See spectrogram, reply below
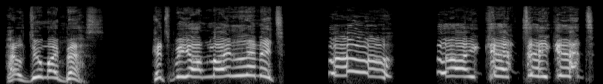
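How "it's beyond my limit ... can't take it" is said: high, agonised outcry; overwhelmed cry. Acted. Game hero being beaten, high desperate cries. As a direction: wail it out, pushed past the limit.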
